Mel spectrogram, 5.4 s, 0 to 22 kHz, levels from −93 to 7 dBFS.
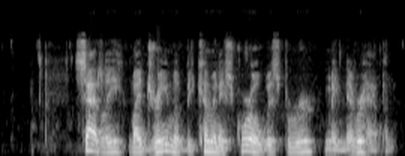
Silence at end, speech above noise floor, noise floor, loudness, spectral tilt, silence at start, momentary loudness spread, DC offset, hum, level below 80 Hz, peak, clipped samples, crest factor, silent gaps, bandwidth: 0.2 s; 44 dB; -60 dBFS; -17 LUFS; -6.5 dB/octave; 1 s; 9 LU; under 0.1%; none; -56 dBFS; 0 dBFS; under 0.1%; 16 dB; none; 8 kHz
